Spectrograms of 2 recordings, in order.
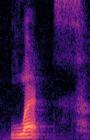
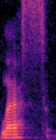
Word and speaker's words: lets: Many English learners just completely drop the T, just because it's easier to do that than trying to combine the two sounds to make that cluster sound. So it does make words, like I said before, let's sound like less, what's sound like was, cats can sometimes sound like cats.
